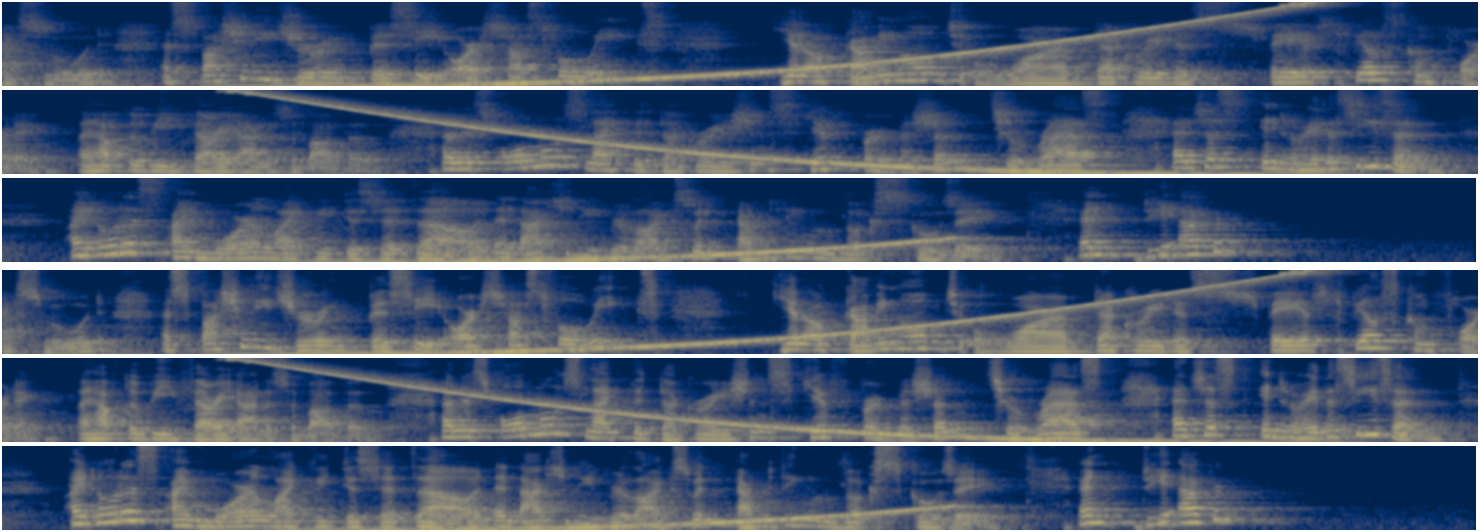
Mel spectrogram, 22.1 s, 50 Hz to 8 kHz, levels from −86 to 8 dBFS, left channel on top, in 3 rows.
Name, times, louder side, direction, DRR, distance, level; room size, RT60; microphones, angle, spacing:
voice 1, 0.0-3.6 3.9-14.6 15.1-19.7 20.1-20.9, right 2 dB, 90° right, 8 dB, 0.8 m, -28 dB
sound 1, 1.0-7.1 8.0-14.6 15.6-19.6, equal, ahead, 0.4 m, -26 dB
13.5 x 5.2 x 2.9 m, 0.81 s
head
